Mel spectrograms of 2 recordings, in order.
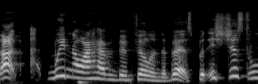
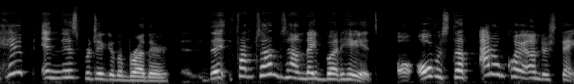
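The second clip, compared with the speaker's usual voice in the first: plain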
